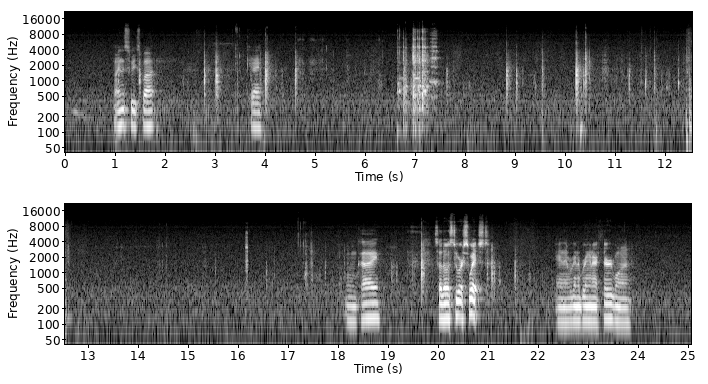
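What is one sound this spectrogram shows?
Small plastic and metal parts click and tap on a hard countertop.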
